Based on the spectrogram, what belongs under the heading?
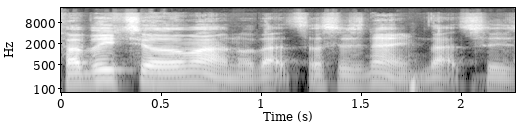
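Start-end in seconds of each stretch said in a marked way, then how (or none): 0.0-1.0 Italian-accented pronunciation. Asked to do an accent, the speaker says a name in an Italian accent. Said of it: "I'll say it in Italian accent".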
